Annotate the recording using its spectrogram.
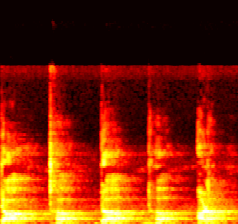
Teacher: मूर्धा का मतलब आगे वाला भाग, जिह्वा का जो आगे वाला भाग है वह ऊपर की ओर उठता है। जो ऊपर वाला दांत जहाँ से निकला हुआ है वहाँ पर जिह्वा जाके टकराती है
